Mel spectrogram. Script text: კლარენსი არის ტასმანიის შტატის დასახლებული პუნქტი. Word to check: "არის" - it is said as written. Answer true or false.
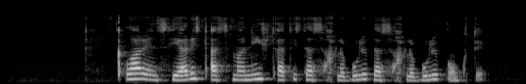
true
